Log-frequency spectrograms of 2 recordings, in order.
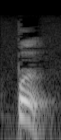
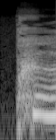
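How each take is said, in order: First: The consonant is hard, with closed lips. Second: The consonant is soft and aspirated. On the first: "입술을 닫히고 뿌 해야 됩니다" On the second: "이게 프 하면은"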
